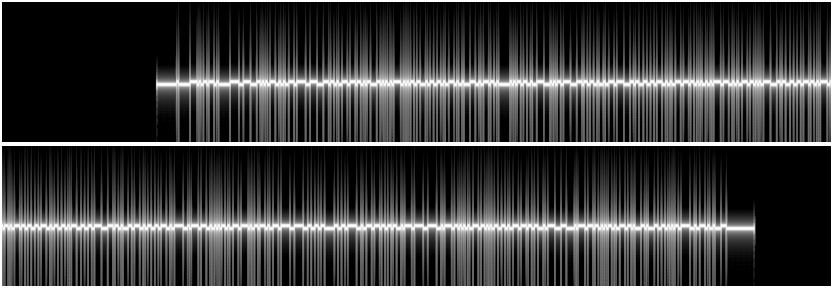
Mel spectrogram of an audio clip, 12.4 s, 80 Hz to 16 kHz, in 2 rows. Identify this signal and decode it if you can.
RTTY (75 baud, 170 Hz shift), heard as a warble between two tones, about 2150 Hz centre. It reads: TORNATO A BRESCIA, SPOSO PAOLINA FENAROLI ED INIZIO UNINTENSA ATTIVITA LETTERARIA COME SAGGISTA.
